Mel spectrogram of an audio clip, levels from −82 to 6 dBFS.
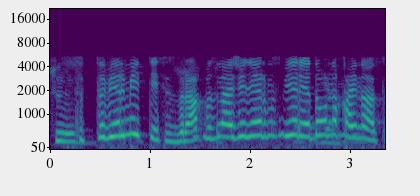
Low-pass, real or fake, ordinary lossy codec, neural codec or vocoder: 5.4 kHz; real; none; none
